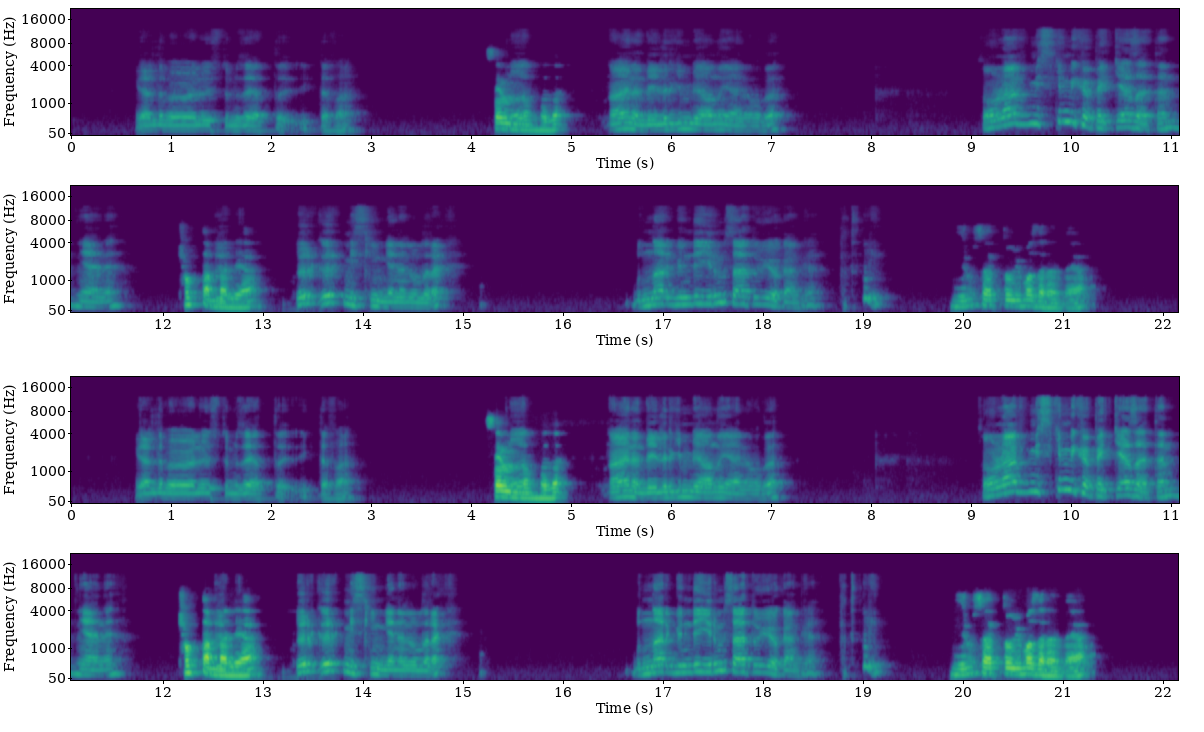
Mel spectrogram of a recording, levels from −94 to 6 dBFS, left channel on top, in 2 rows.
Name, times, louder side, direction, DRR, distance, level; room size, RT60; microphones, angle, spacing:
voice 1, 0.6-2.8 4.3-4.6 5.4-7.1 9.1-11.6 12.5-12.7 13.3-14.9 16.7-18.6 19.0-19.2, right 4 dB, 60° right, 1.8 m, -36 dB
voice 2, 4.2-4.9 12.2-12.9 19.9-21.3, right 8 dB, 75° right, 0.4 m, -25 dB
12.5 x 6.6 x 4.1 m
head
